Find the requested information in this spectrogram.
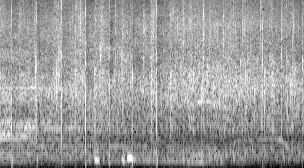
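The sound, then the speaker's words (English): A church audience at an Easter service applauds and cheers. Dense, steady clapping runs throughout, with a few brief shouts rising above it. “Can you make some noise for Jesus one more time? Come on.”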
